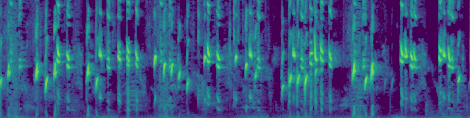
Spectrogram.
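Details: 'Batbata' of a female European goldfinch, aimed at getting a silent bird to sing: bubbling runs of high, thin, metallic chirps in clustered phrases, broken by short quiet gaps.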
